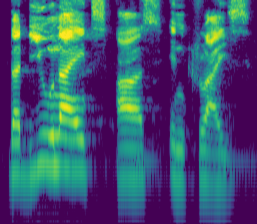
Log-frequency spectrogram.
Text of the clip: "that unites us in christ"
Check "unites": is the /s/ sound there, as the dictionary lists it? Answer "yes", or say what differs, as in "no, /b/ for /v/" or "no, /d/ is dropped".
yes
